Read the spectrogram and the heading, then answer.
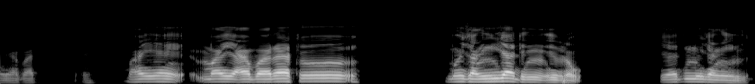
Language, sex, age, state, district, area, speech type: Bodo, male, 60+, Assam, Chirang, rural, spontaneous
